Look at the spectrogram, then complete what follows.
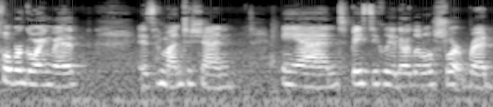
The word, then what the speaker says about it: hamantashen: It's hamantashen.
